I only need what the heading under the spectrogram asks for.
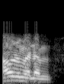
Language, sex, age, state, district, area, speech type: Telugu, female, 60+, Andhra Pradesh, Chittoor, rural, conversation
